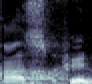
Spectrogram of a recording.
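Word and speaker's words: عصف: সদ জবর আস ফা দুইজের ফিন কি হল আস ফিন আইন সদ জবর আস ফা দুইজের ফিন উচ্চারণটা কি হবে আসফিন আসফিন সদ উচ্চারণ করতে গেলে মুখবুল আসফিন আসফিন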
